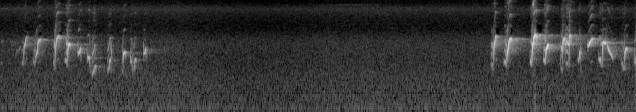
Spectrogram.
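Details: Straw-headed bulbul facing off against a wild bird: a tumbling warbled phrase of quick, descending liquid notes, a pause of over three seconds, then a louder, fuller burst of rich chattering song.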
